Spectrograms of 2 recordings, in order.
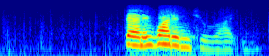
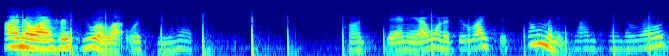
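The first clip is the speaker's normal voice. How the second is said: tender hush; 4 semitones lower, 9 dB quieter than usual. Acted. Tender reconciliation, hushed.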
